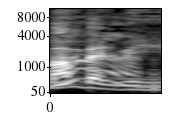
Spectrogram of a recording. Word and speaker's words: Bumblebee: Vamos con la superproducción estadounidense de la semana, a ver si soy capaz de pronunciarlo bien, porque debería ser algo así como Bumblebee. – Muy bien, Bumblebee.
